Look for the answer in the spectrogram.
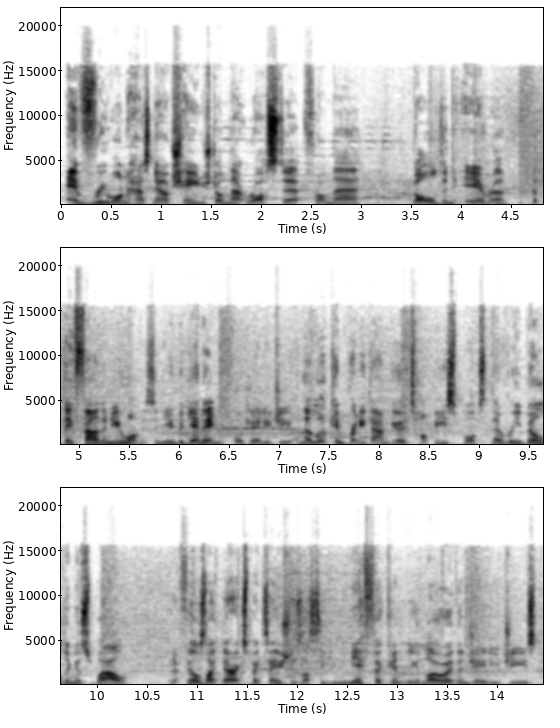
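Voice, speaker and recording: A man casting a live esports broadcast in an excitable, joking way, speaking with a non-American English accent. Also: on the high side, a little fast, music in the background. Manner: animated, excitable, laughs at his own jokes. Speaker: esports caster.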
